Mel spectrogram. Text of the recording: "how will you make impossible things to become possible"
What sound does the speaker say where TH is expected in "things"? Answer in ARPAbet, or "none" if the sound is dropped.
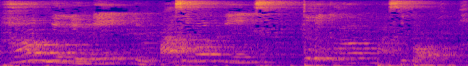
F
